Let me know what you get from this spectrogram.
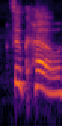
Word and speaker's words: Foucault: Other sources in the over 1,600 pages of source documents include Foucault. I don't know if I'm saying that right. – Foucault, sorry.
